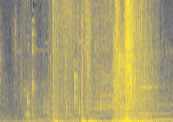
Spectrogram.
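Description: A heavy magical blast booms.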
